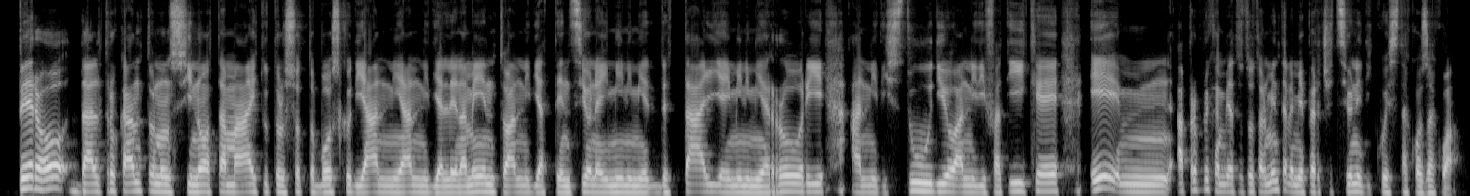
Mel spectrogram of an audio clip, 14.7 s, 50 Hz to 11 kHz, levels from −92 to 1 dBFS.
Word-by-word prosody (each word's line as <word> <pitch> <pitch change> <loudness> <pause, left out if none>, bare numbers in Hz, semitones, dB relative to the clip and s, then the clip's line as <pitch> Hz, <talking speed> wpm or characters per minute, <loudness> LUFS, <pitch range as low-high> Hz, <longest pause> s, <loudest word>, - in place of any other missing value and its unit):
però 180 0 +5
d'altro 135 +1 0
canto 140 +1 0
non 130 -1 +3
si 125 +2 +1
nota 125 0 +2
mai 125 0 +1
tutto 125 0 -6
il 120 - +1
sottobosco 120 +1 -1
di 115 0 -1
anni 115 0 0
e - - +3
anni 115 0 0
di 115 +1 0
allenamento, 120 +3 +2
anni 115 0 -1
di 115 +1 -2
attenzione 115 +1 0
ai 115 - +1
minimi 115 0 +2
e - - -1
dettagli, 125 +2 -3
ai 115 -1 0
minimi 115 -1 +2
errori, 130 +2 +1 0.2
anni 120 -1 -3
di 110 0 -17
studio, 135 0 +1
anni 120 0 0
di 115 0 -3
fatiche 140 +4 -1 0.3
e, 185 +2 +3
mhmm, 125 -1 0
ha 135 - -2
proprio 160 +4 -5
cambiato 130 -3 -3
totalmente 130 +5 -3
la 125 - -1
mia 120 0 +1
percezione 125 +2 -2
di 115 -2 -16
questa 120 0 -5
cosa 110 0 -3
qua. - - -4
125 Hz, 185 wpm, -22 LUFS, 115-130 Hz, 0.3 s, però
